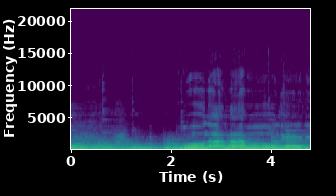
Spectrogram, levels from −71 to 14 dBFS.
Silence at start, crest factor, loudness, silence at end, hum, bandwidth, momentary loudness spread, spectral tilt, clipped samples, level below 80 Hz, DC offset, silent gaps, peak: 0 s; 14 dB; -16 LUFS; 0 s; none; 12.5 kHz; 7 LU; -9 dB/octave; under 0.1%; -38 dBFS; under 0.1%; none; -2 dBFS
